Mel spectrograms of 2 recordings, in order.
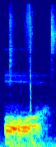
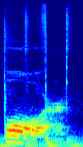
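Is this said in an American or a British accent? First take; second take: British; American. First: The R is dropped and the vowel held. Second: The R is sounded with the tongue rising. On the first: "In a British accent, the tongue stays still" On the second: "in an American accent, ... the tongue comes up at the end"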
